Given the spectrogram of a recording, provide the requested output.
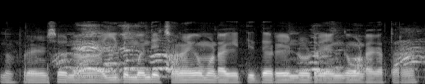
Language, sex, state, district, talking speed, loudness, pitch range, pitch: Kannada, male, Karnataka, Raichur, 170 wpm, -14 LUFS, 100-105 Hz, 105 Hz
